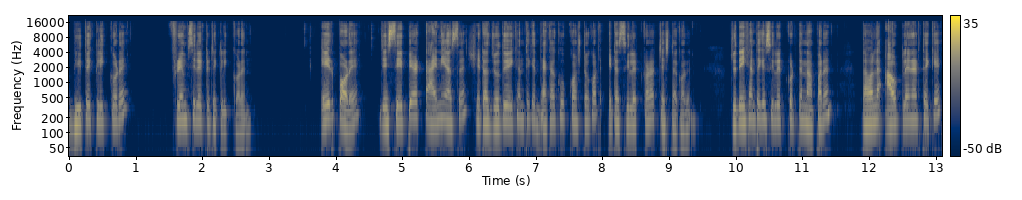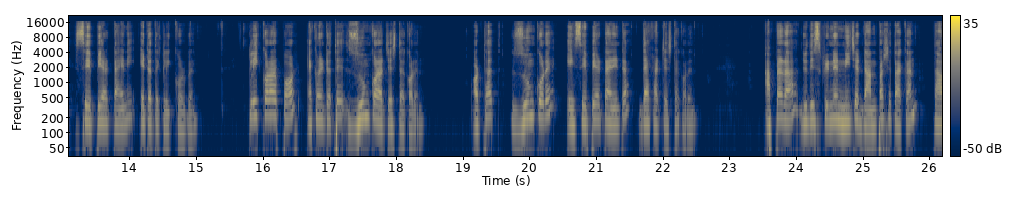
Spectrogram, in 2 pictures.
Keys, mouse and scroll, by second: 3.5-7.1 middle drag, 7.1-7.9 scroll up 2, 7.9 click, 15.7-16.4 shift+middle drag, 16.4-17.2 scroll up 8, 17.2 shift+middle click, 17.7-18.3 scroll up 4, 18.3-20.1 shift+middle drag, 20.1-21.5 scroll up 20, 21.7-24.3 scroll up 60, 24.5-26.2 scroll up 180.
